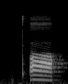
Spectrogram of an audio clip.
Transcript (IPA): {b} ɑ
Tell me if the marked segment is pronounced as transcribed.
no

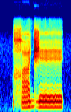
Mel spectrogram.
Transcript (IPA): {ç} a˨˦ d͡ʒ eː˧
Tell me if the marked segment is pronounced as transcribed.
no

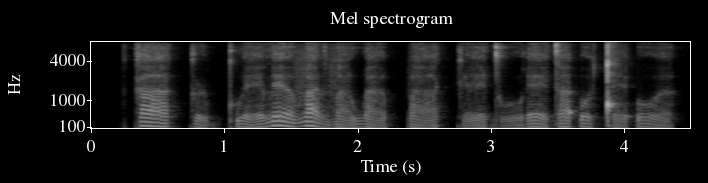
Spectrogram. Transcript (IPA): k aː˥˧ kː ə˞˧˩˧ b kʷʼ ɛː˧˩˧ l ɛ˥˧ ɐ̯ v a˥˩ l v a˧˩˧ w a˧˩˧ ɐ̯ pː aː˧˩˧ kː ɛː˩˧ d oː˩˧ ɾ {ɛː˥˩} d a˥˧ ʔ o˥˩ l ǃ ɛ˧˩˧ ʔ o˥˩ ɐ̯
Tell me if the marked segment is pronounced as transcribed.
yes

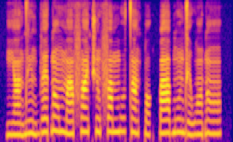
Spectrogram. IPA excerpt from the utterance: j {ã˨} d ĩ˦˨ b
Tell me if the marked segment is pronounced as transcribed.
yes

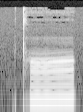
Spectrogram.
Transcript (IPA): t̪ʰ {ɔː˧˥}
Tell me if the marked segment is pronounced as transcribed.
yes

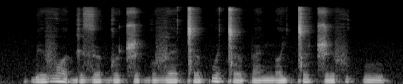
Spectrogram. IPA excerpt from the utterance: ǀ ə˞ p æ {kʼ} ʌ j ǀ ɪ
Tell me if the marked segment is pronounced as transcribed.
no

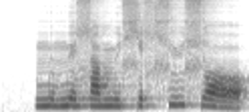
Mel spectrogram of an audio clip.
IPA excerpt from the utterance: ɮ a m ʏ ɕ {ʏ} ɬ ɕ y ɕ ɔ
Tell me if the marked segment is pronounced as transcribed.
no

